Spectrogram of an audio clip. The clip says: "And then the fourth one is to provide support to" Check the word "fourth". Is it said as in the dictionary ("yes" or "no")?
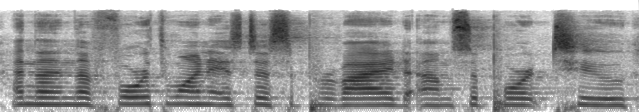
yes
